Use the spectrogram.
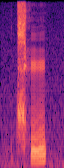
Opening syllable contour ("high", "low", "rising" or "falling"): rising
